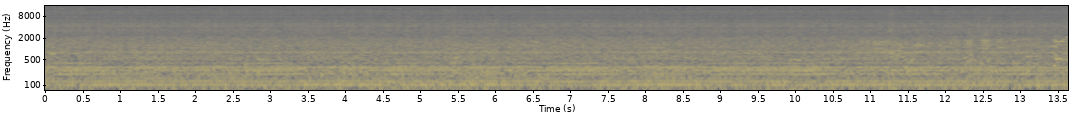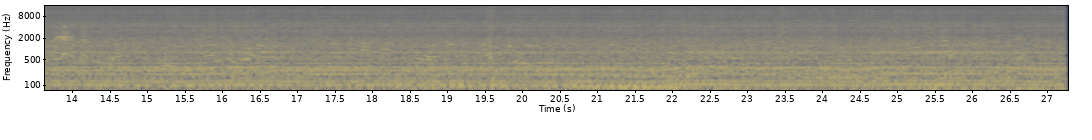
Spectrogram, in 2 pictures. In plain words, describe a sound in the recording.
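A crowd chatters steadily outdoors.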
